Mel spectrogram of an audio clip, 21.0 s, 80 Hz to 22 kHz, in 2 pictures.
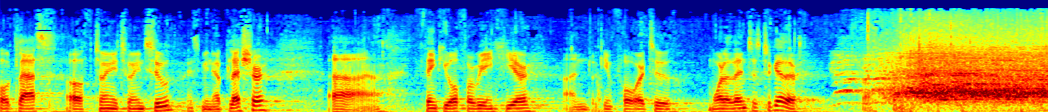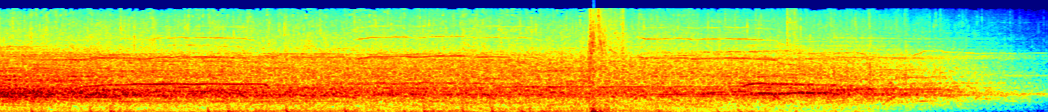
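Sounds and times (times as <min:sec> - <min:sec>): cheering: 0:08.4 - 0:20.9
audience applauding: 0:08.9 - 0:20.9
sharp knock: 0:16.4 - 0:17.2.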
